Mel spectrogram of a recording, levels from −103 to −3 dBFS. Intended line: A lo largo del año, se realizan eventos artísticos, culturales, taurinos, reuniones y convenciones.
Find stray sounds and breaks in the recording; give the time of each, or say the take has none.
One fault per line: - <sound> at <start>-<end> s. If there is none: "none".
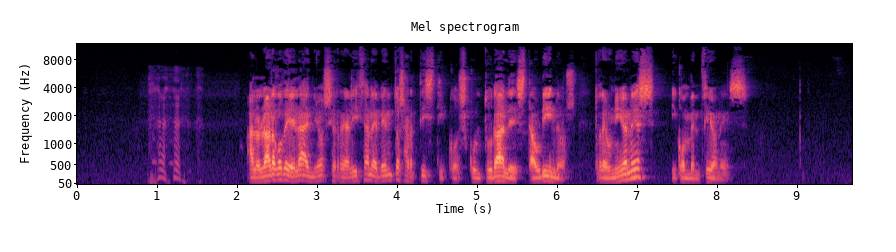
- laugh at 0.9-1.6 s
